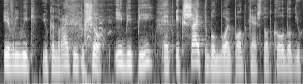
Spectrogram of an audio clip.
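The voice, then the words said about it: Anxious Russian accent impression. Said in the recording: “accent, an impression ... anxious Russian”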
